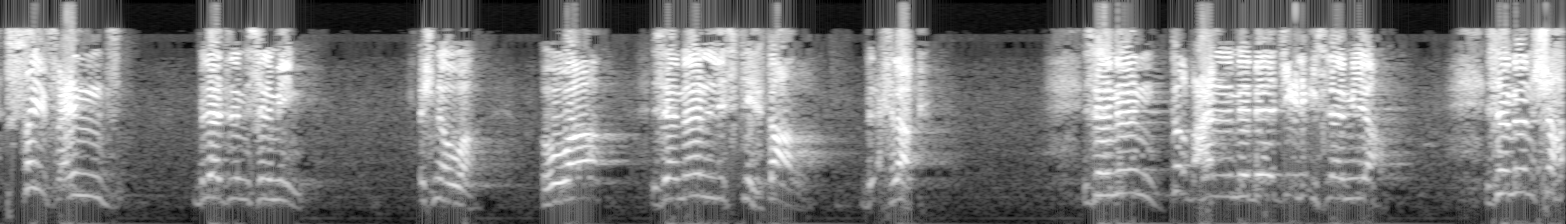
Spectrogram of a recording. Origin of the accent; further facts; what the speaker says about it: Marrakesh, Marrakesh-Safi, Morocco; وبصفتنا احنا من مراكش، ومراكش جو صحراوي،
